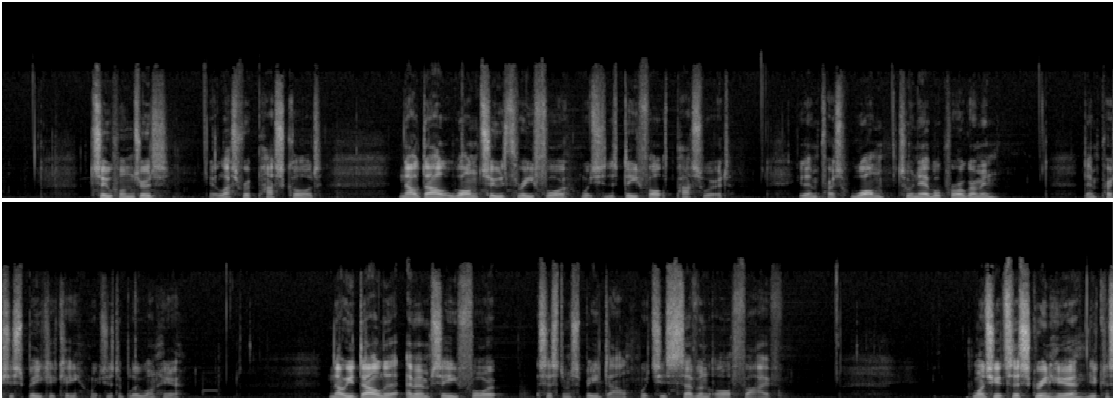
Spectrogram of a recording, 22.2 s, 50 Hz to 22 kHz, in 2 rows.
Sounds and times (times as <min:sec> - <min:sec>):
Speech: 0:00.9 - 0:03.2, 0:04.0 - 0:07.4, 0:08.0 - 0:10.0, 0:10.8 - 0:13.0, 0:14.4 - 0:19.0, 0:20.8 - 0:22.2.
